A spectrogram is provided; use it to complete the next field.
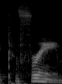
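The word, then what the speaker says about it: Pfriem: It was from Freem, or maybe it's just pronounced Freem. Yeah, Freem, I think. It's a silent P. Yeah. But I just want to say Pfreem.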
